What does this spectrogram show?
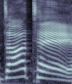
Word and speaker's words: Date: I'm saying Date. I'm not saying Dante. I would very much pronounce the N in Dante.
